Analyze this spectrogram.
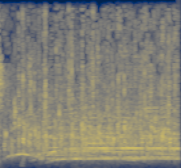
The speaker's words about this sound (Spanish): Un aplauso para JJ Vaquero.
